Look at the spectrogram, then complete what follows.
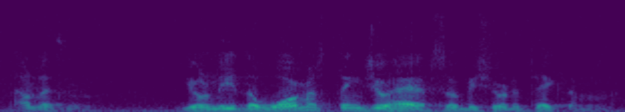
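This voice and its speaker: A man playing a steady adult protector who guards a secret, in an earnest, firmly reassuring 1930s radio drama style. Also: medium pitch, quick pace, a little hiss or hum, close to an everyday voice. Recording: muffled old radio recording.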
